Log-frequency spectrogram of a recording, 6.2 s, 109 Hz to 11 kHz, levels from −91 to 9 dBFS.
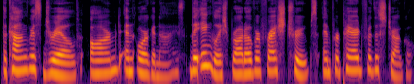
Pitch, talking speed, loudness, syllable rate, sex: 210 Hz, 165 wpm, -19 LUFS, 4.8 syllables/s, female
